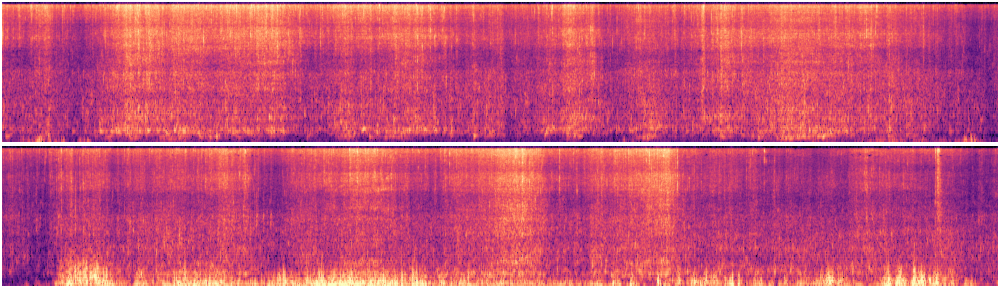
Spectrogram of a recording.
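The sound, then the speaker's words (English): An autumn lake ambience at Troy Lake, just north of Kingston, Ontario, in late September: a steady, airy wash of wind and lapping water, with a deeper rumbling gust swelling in about halfway through and lingering. No one speaks. “He recorded his CanGeo Soundscape, though, at Troy Lake, just north of Kingston, Ontario, in late September.”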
